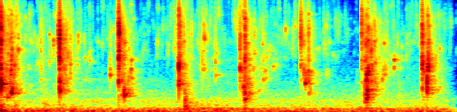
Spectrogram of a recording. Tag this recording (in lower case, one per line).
liquid
splash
